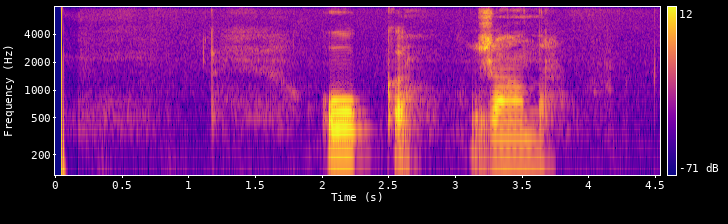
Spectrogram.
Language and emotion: Russian, sad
